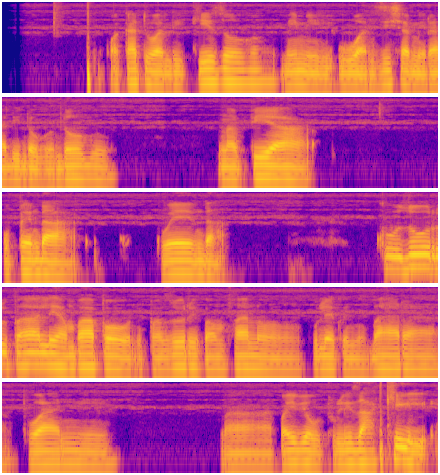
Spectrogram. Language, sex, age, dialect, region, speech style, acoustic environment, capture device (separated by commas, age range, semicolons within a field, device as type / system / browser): Swahili, male, 18-24, Kenya - Mombasa, Kenya, happy, silence, mobile / Linux / Chrome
